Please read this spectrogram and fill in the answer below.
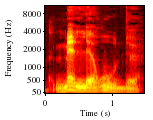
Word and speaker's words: Mellerud: Mellerud. Yes. I You pronounce it correctly.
